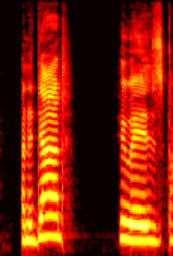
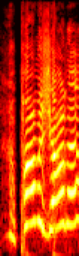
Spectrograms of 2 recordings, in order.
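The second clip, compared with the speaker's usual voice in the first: high, loud delighted query; excited high question; 10 semitones higher, 7 dB louder than usual. Real, not acted. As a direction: squeal the dish name. Excited food reading.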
